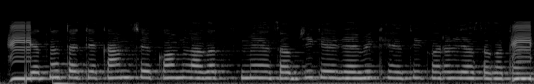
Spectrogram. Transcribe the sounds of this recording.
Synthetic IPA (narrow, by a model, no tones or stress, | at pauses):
jət̪nat̪əkːekaːmsekəmlaːɡət̪mẽsəb̚d͡ʒiked͡ʒaːbʱikʰet̪ikəɾəld͡ʒasəkət̪ɦɛ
